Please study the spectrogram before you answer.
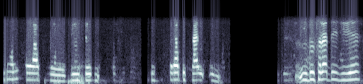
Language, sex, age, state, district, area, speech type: Hindi, female, 45-60, Uttar Pradesh, Mau, rural, conversation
